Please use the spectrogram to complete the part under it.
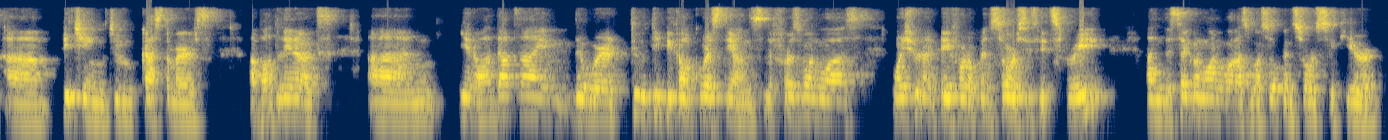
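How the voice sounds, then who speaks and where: A middle-aged man from Spain, a guest on a podcast interview, explaining things in a relaxed way with frequent restarts. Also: on the high side, creaky, echoey room, recorded from a distance, rough recording. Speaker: guest, regional software executive.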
